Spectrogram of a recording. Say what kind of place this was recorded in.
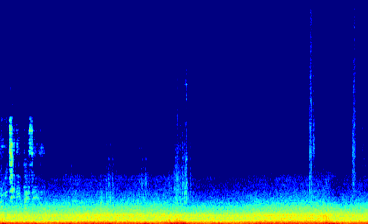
car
